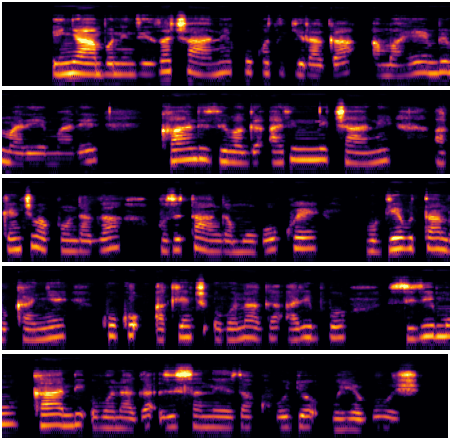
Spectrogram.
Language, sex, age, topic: Kinyarwanda, female, 18-24, agriculture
